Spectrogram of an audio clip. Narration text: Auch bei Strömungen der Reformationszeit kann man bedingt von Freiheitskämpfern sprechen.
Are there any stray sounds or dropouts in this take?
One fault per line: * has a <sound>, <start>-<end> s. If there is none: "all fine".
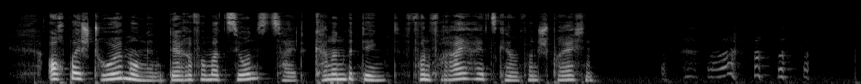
* has a laugh, 6.6-8.1 s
